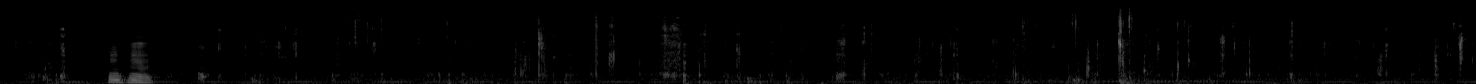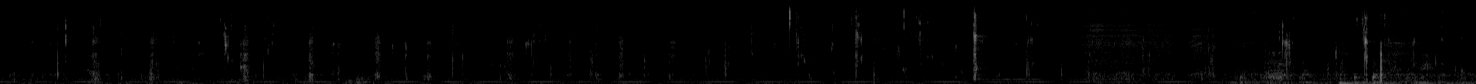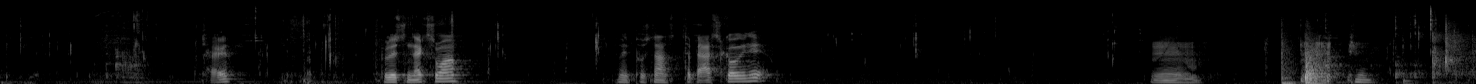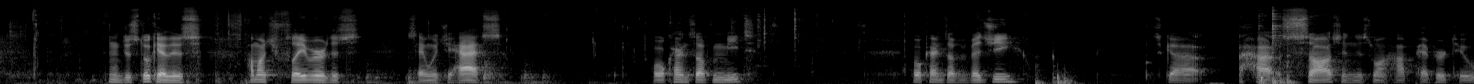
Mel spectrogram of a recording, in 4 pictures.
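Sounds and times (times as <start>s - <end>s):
chewing a sandwich: 0.0s - 33.4s, 34.2s - 35.7s, 37.3s - 42.3s, 49.8s - 50.8s, 52.0s - 53.4s.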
